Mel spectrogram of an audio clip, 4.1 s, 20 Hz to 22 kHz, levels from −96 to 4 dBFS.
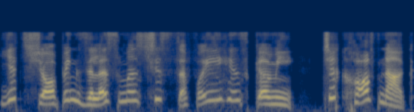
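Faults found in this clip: Rough, hissy halo and a smeared, underwater feel on the speech throughout; nothing above 7.7 kHz. Likely Nellymoser compression at something like 32 kbps: fixed bits per sample, so weak bands get zero bits and are refilled with noise. The damage is plainly audible.

Pre-echo: a brief hiss just ahead of attacks at 0.60 s (19 ms) and 3.23 s (12 ms), softening the onsets. It comes from the transform codec spreading quantisation noise across a whole block, so noise sized for the attack leaks into the quiet moment before it.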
